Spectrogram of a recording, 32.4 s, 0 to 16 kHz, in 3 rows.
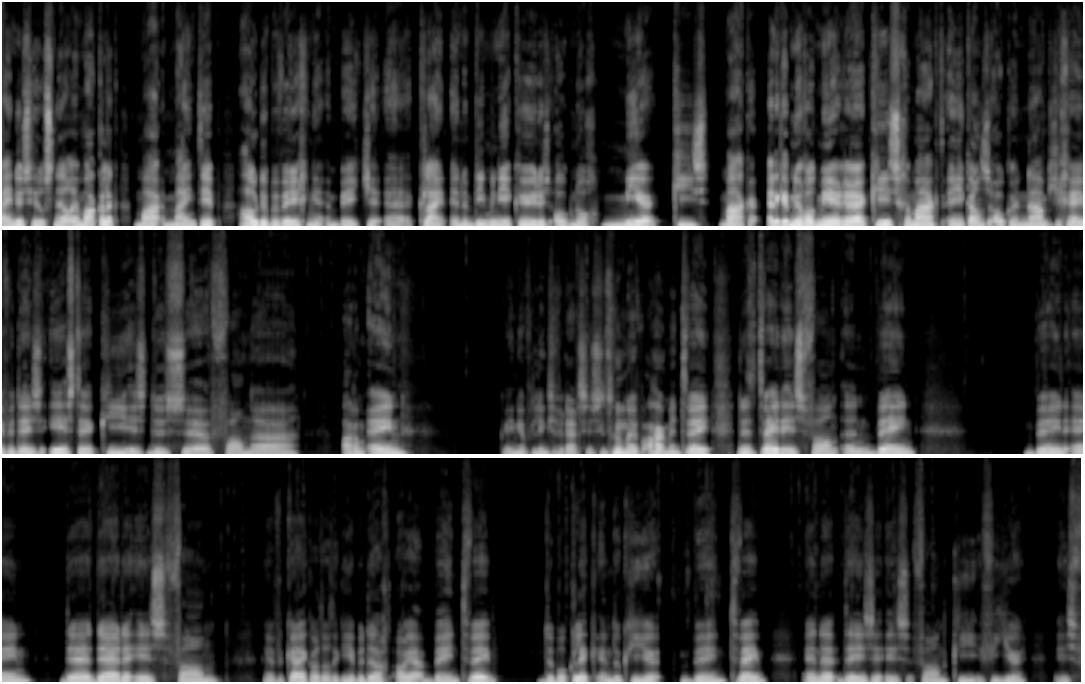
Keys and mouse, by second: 0.1-1.2 middle drag, 2.6 middle click, 3.9 shift+middle click, 4.6 middle click, 10.3 click, 11.4 click, 12.1 click, 13.8-16.4 drag, 16.8 click, 17.8 click, 19.3 click, 19.5-22.3 drag, 20.5 e, 22.4 click, 23.6 click, 24.7-25.4 drag, 27.0 click, 27.4-29.3 drag, 28.3 e, 29.5 click, 30.7 click, 31.7 click.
